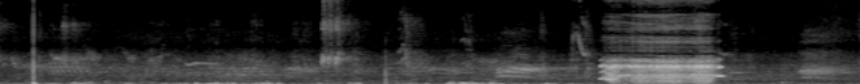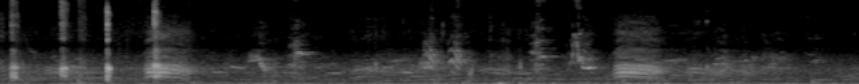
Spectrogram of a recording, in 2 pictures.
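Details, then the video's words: An Aseel rooster gives one short, hoarse, harsh crow lasting under a second, with faint small-bird chirps and light background noise before and after. "aseel rooster sound effect"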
